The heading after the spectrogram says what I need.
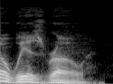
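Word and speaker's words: Wisrough: Wisrow.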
